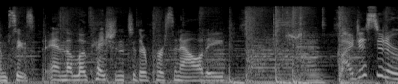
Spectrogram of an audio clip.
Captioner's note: camera snaps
